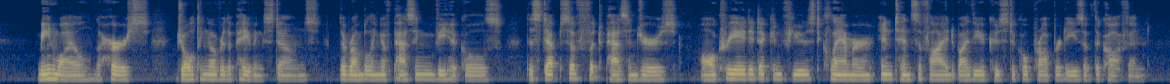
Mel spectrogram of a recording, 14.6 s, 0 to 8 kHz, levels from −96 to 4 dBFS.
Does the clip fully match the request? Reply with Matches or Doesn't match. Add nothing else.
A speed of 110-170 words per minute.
Matches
